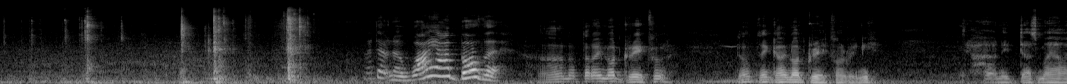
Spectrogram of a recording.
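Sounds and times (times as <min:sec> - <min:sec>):
front door lock clicks and clunks being unlocked and opened: 0:00.0 - 0:03.2
speech: 0:03.8 - 0:06.8, 0:07.4 - 0:08.8, 0:09.8 - 0:10.6.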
